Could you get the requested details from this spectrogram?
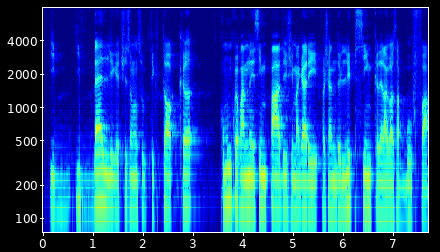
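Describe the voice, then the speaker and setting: Over a quiet background, a man speaks fairly slowly with monotone, flat intonation. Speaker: comedy writer; podcast guest. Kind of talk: casual chat. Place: studio. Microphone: studio mic.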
